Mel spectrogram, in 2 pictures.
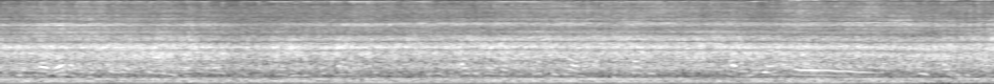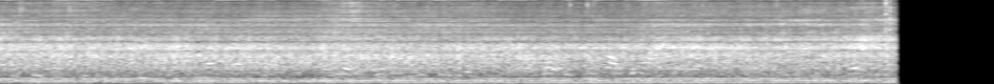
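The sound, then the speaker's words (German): A helicopter standing ready for sightseeing flights after an event drones loudly and steadily, a continuous mechanical roar of engine and rotor with a deep throbbing hum, running for nearly twenty seconds before cutting off abruptly. “Damit war der offiziell des Tages vorbei und der Hubschrauber stand bereit für Beobachtung.”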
